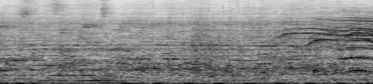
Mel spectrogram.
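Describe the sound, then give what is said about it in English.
A dense crowd shouts and cheers continuously, calling out "three", a loud, steady roar of many overlapping voices with no pauses, swelling slightly toward the end. “Now the crowd is calling out, three.”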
